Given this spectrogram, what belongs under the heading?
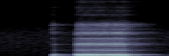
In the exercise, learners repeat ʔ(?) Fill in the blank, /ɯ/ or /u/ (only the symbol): ɯ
